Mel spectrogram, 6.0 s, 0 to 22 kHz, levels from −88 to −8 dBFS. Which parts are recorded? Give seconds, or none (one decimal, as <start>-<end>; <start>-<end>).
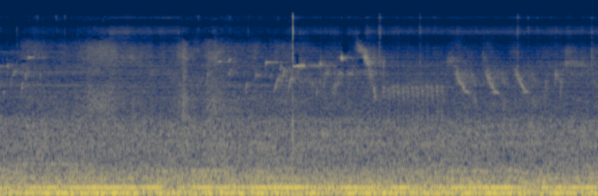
0.0-1.1; 1.8-3.0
